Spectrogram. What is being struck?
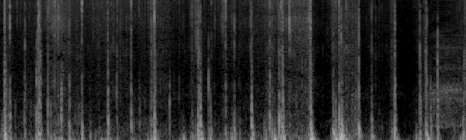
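Thin plastic bag.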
